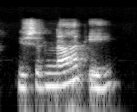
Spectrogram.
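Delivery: firm, weighty stress on the word not. Explaining should not versus shouldn't, emphasis on not. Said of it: "you want to add emphasis to the not".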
